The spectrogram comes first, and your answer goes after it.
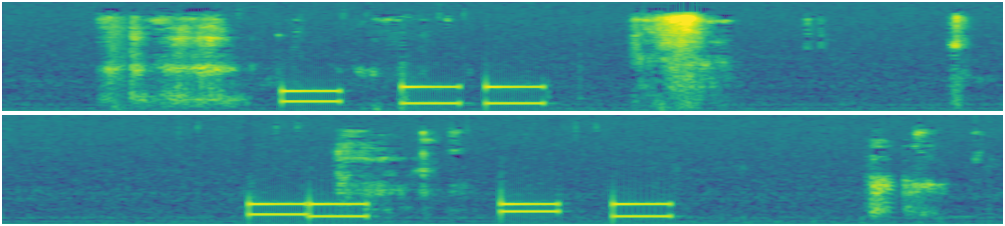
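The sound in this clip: Telephone keypad tones of a phone call being dialed: short steady two-tone beeps in two separate bursts of several presses, with breathy sniffs and snorts between them and no speech.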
